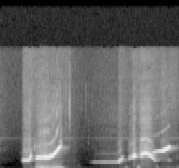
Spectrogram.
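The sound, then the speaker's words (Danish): A person whistles while trying to shape the tongue differently: a short rising whistled glide, a pause, then a longer run of wavering, sliding notes, with some breathy low noise beneath. “Altså, prøv at flytte din tunge, og så fløjt.”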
